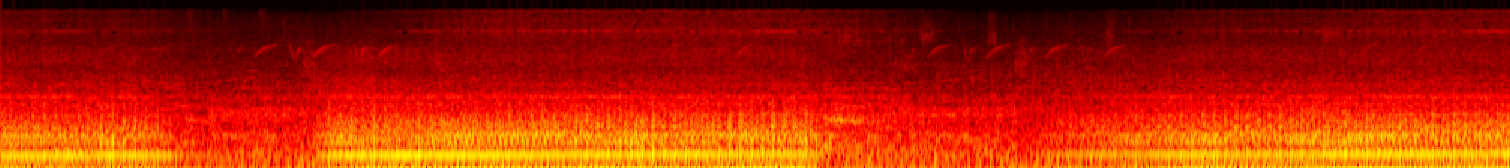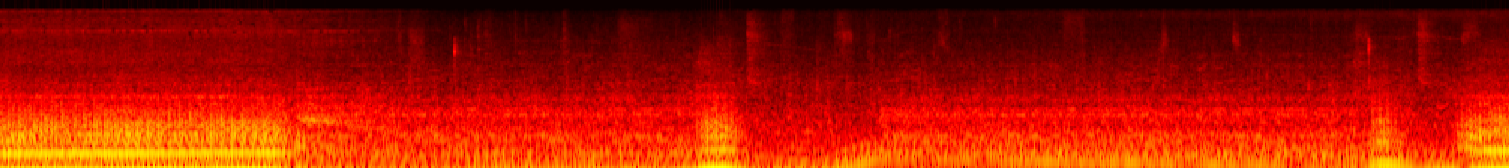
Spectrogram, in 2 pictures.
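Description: A truck engine rumbles loudly, dropping and rising in pitch as gears change.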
